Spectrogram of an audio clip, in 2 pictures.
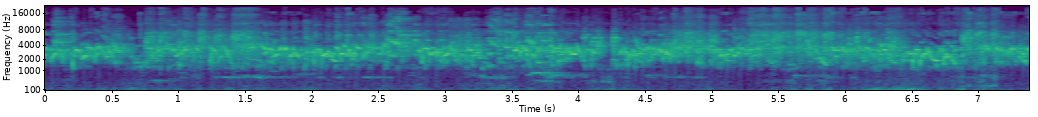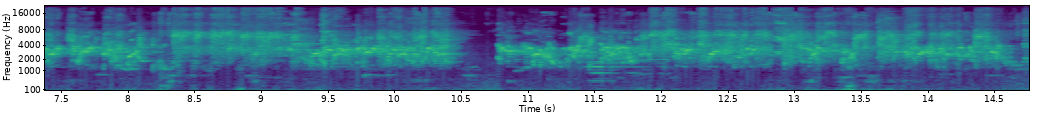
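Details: Several budgies chatter without pause, mixing high twitters, warbles and harsher squawks into a steady flock chorus, broken by one brief gap around eleven seconds; faint soft bumps beneath.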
